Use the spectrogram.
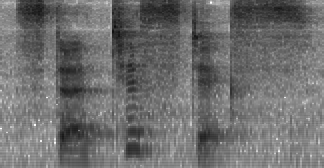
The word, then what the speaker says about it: statistics: So in this word, we have three clear T's.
